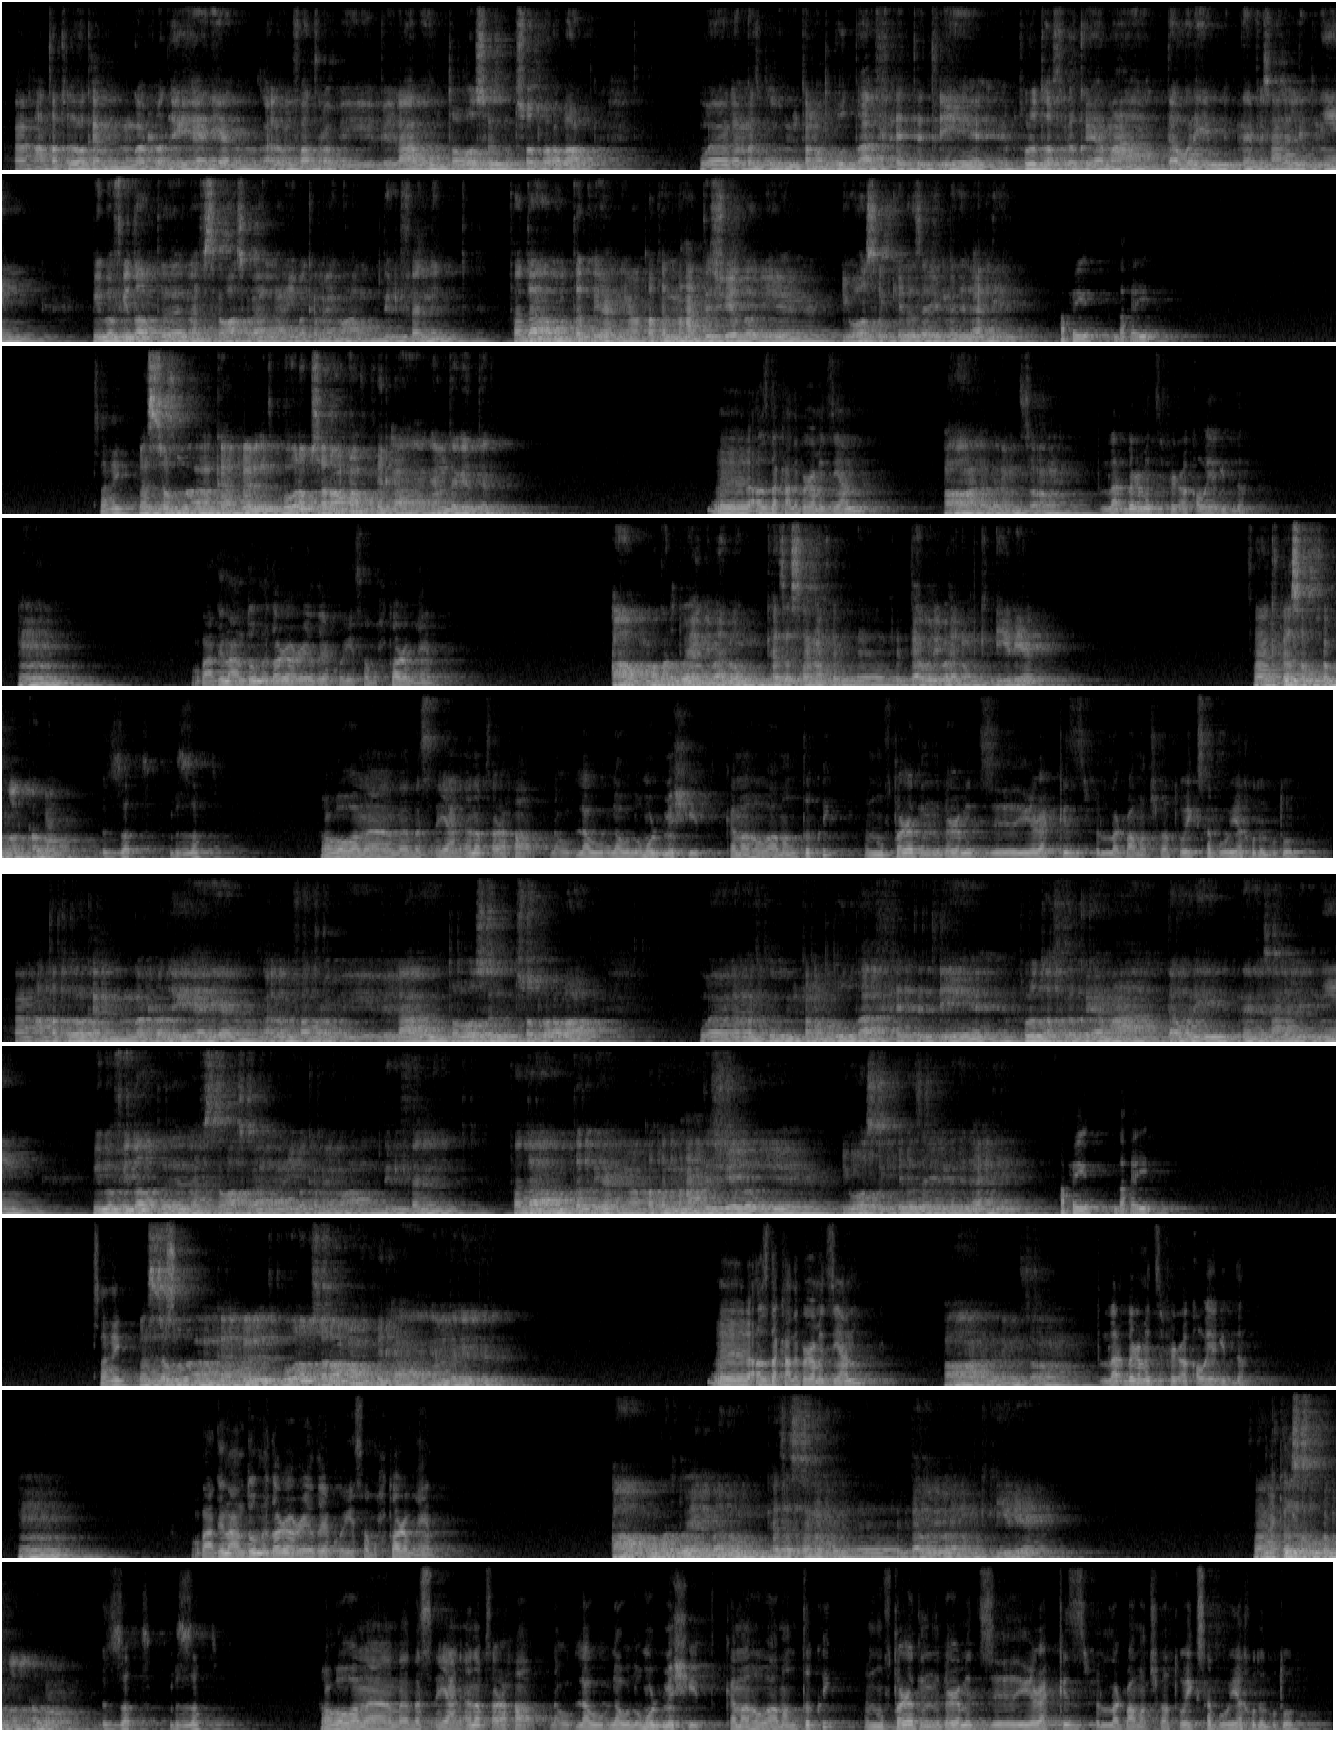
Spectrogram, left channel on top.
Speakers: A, on the left; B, on the right.
A: أعتقد هو كان مجرد إجهاد يعني هم بقالهم فترة بي- بيلعبوا متواصل ماتشات ورا بعض ولما تكون أنت مضغوط بقى في حتة إيه بطولة أفريقيا مع الدوري وبتنافس على الاتنين بيبقى في ضغط نفسي وعصبي على اللعيبة كمان وعلى المدير الفني فده منطقي يعني أعتقد محدش يقدر ي- يواصل كده زي النادي الأهلي يعني
B: صحيح ده حقيقي صحيح
A: بس
B: بس
A: هم كفرقة كورة بصراحة فرقة جامدة جدا
B: آه، قصدك على بيراميدز يعني؟
A: اه على بيراميدز اه
B: لا بيراميدز فرقة قوية جدا
A: مم.
B: وبعدين عندهم إدارة رياضية كويسة محترمة يعني
A: اه هما برضه يعني بقالهم كذا سنة في ال- في الدوري بقالهم كتير يعني فاكتسبوا
B: أكيد
A: خبرات طبعا
B: بالظبط بالظبط وهو ما, ما بس يعني أنا بصراحة لو لو لو الأمور مشيت كما هو منطقي المفترض إن بيراميدز يركز في الأربع ماتشات ويكسب وياخد البطولة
